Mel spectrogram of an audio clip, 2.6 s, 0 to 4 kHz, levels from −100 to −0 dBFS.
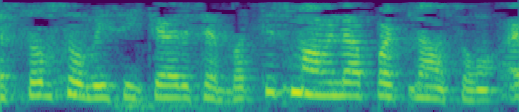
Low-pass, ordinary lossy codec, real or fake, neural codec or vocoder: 3.6 kHz; MP3, 16 kbps; real; none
